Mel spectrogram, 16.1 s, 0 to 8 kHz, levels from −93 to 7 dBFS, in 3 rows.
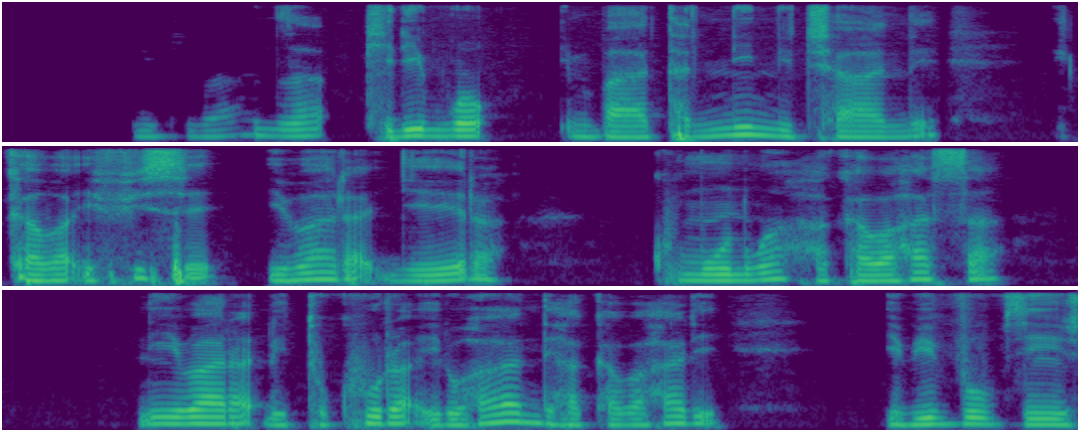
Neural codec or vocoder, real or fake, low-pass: none; real; 7.2 kHz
